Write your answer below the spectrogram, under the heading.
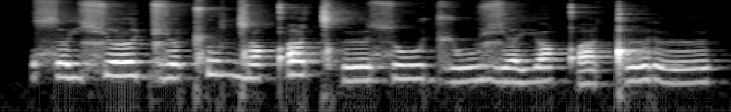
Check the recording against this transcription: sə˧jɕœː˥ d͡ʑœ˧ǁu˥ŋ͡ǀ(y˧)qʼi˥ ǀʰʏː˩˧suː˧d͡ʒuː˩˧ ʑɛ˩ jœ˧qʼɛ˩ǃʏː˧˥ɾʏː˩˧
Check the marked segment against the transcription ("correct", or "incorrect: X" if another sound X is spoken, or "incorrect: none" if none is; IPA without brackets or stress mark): incorrect: ʏ˧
